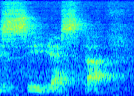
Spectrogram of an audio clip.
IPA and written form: siˈesta (siesta)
